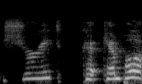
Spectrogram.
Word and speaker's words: Shuri Kempo: You are a fourth degree black belt in Japanese karate and a third degree black belt in Shuri Kempo. Am I saying that right? – Yes, and actually, since I guess I need to update that, I am a sixth degree black belt now.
